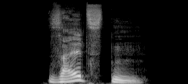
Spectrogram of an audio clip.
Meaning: inflection of salzen: 1. first/third-person plural preterite 2. first/third-person plural subjunctive II
- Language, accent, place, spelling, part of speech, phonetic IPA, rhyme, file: German, Germany, Berlin, salzten, verb, [ˈzalt͡stn̩], -alt͡stn̩, De-salzten.ogg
